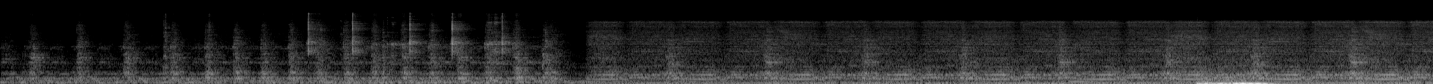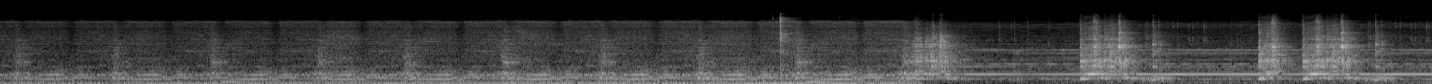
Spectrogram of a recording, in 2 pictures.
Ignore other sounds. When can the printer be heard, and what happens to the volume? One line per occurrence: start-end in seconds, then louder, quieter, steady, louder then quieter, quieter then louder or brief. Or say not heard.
0.0-28.6 louder.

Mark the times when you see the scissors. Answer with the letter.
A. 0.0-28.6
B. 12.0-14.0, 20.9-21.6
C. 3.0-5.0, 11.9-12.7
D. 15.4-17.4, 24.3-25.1
C.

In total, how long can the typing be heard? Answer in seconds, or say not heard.
not heard.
